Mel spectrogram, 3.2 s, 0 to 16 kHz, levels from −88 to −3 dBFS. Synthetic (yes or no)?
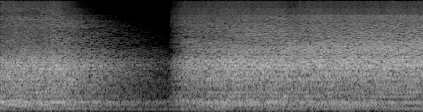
no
